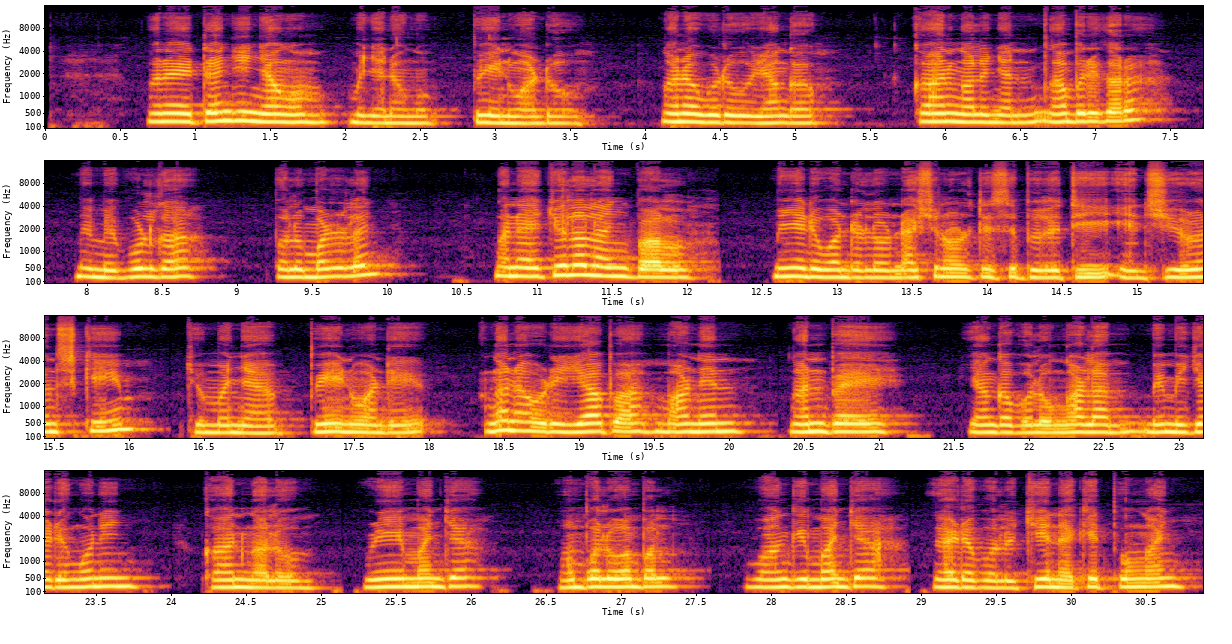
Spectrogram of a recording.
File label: Walmajarri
